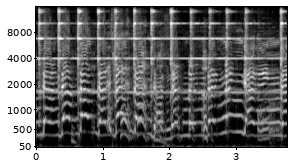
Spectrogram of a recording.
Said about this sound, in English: Oh, God, this is going to get a lot of bells.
